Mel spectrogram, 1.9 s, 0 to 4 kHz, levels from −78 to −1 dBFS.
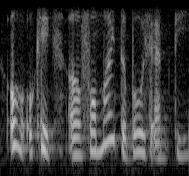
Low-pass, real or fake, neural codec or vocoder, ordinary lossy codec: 3.6 kHz; real; none; none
